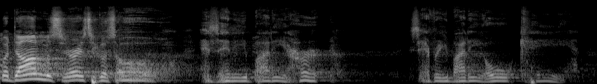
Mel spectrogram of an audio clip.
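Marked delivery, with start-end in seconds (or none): 1.2-5.7 exaggerated Midwestern accent, drawn out, slow, soft. Retelling what Don said on arriving at the dock, Don's exaggerated Midwestern accent. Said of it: "He had kind of a exaggerated Midwestern accent".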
